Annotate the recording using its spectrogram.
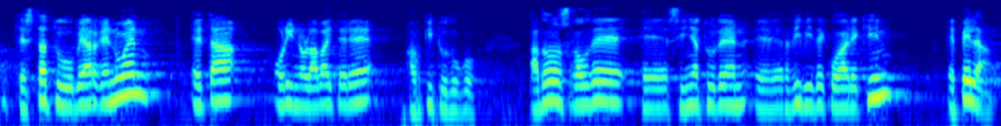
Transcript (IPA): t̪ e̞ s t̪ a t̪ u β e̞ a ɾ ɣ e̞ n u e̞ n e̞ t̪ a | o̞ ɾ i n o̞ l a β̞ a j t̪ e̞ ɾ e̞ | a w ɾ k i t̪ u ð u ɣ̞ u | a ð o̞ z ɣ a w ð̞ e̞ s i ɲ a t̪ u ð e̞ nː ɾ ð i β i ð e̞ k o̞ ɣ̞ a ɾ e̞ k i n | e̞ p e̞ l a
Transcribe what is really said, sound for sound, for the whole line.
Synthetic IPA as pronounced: t̪ e̞ s t̪ a t̪ u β e̞ a ɾ ɣ e̞ n u e̞ n e̞ t̪ a | o̞ ɾ i n o̞ l a β̞ a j t̪ e̞ ɾ e̞ | a w ɾ k i t̪ u ð u ɣ̞ u | a ð o̞ z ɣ a w ð̞ e̞ s i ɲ a t̪ u ð e̞ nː ɾ ð i β i ð e̞ k o̞ a ɾ e̞ k i n | e̞ p e̞ l a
